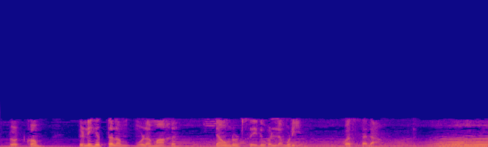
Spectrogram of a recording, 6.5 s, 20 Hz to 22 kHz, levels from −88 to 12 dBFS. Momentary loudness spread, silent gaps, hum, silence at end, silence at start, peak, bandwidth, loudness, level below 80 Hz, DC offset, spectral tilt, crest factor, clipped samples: 14 LU; none; none; 0 s; 0 s; -8 dBFS; 4.5 kHz; -28 LUFS; -58 dBFS; under 0.1%; -10 dB/octave; 20 dB; under 0.1%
